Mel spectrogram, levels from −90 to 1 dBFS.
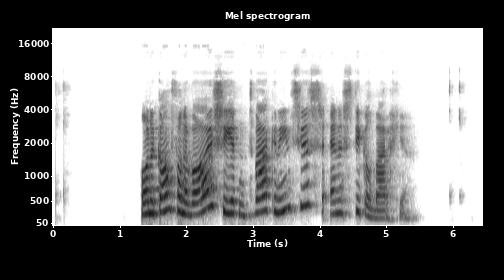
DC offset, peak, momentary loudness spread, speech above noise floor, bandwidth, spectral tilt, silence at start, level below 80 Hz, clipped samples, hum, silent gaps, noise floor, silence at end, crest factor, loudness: under 0.1%; -2 dBFS; 9 LU; 46 dB; 9.4 kHz; -4 dB/octave; 1.3 s; -64 dBFS; under 0.1%; none; none; -62 dBFS; 1.15 s; 16 dB; -15 LUFS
